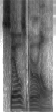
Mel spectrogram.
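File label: "salesgirl", American English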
